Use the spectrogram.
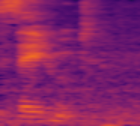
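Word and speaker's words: זהות: Hebrew man, is zehut. That's how it's pronounced. I had to Google how to pronounce it because all there was spelling and I did not know how to pronounce the squiggly lines. In the English, the phonetic writing is Z-E-H. Hyphen H-O-O-T, which literally translate this-ness.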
